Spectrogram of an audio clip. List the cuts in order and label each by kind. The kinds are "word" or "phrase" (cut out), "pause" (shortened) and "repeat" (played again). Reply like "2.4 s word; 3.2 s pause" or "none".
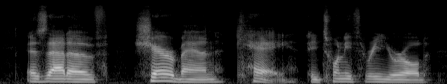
none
